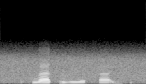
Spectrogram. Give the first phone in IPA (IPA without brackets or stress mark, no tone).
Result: k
